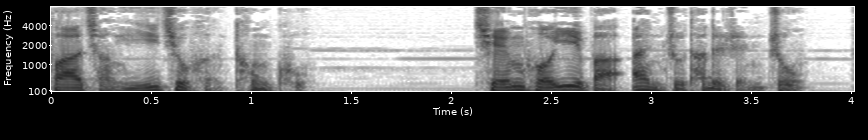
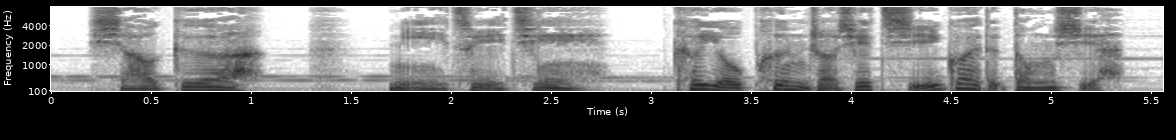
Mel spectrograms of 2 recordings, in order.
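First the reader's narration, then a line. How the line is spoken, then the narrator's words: Grave, quiet question. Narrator (Chinese): 钱婆一脸沉下去，小声的问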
